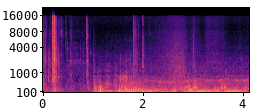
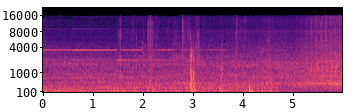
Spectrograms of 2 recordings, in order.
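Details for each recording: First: 2011 Vauxhall Corsa D 1.4 petrol after sitting a few days, code P0223, limp mode and spanner light: short crank into low, lumpy idle that barely holds and stalls; revs okay when held, drops off when released; reversed airflow meter upsetting mixture. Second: 2011 Vauxhall Corsa D 1.4 petrol, brought in idling very poorly and cutting out with code P0223, started on a low battery: fires and settles into a steady, even idle with no misses; runs cleanly, though another warning light is flashing.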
